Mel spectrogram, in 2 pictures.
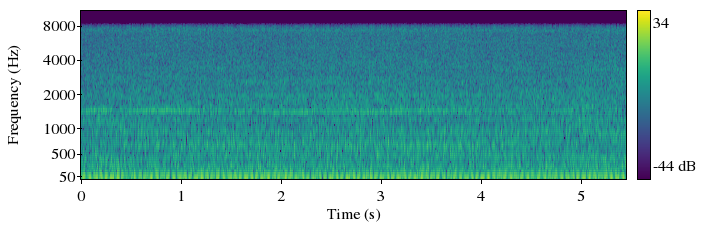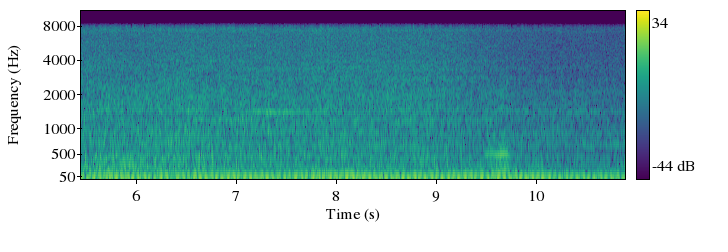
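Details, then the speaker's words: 1989 Chevrolet 3/4-ton 4x4, 350 5.7L V8, 700R4 auto, after repair work: deep slow steady idle, even lope about three beats a second, no knocks or misses; starts well and idles slower than before. "got it started and running. Starts pretty nice now."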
